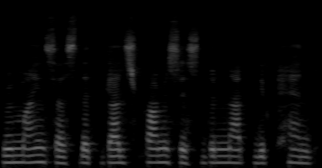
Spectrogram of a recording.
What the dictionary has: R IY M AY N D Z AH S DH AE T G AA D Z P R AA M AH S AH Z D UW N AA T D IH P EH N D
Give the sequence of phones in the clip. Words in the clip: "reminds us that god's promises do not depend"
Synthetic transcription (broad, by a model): R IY M AY N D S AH S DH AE T G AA D S P R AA M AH S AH S D UW N AA T D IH P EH N D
